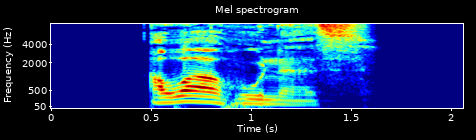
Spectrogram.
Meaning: genitive singular of Auerhuhn
- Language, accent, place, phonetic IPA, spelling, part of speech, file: German, Germany, Berlin, [ˈaʊ̯ɐˌhuːnəs], Auerhuhnes, noun, De-Auerhuhnes.ogg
